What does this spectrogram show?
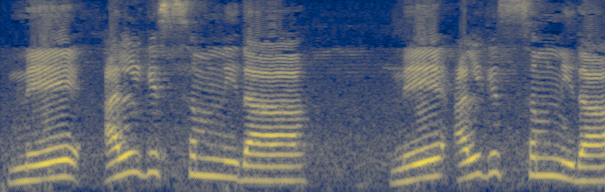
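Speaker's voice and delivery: slow, drawn-out Korean answer; slow model answer. Shown as a demonstration. Teacher models the students' polite answer slowly.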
